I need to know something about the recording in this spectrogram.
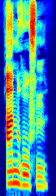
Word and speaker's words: anrufen: Und die Betonung ist vorne. Anrufen.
